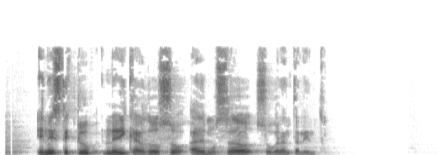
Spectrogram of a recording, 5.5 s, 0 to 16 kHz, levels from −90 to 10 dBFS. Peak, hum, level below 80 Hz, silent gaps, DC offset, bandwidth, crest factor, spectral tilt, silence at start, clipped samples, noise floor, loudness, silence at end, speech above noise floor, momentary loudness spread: -8 dBFS; none; -80 dBFS; none; under 0.1%; 11.5 kHz; 18 dB; -2.5 dB/octave; 0.1 s; under 0.1%; -84 dBFS; -24 LUFS; 1.45 s; 60 dB; 12 LU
